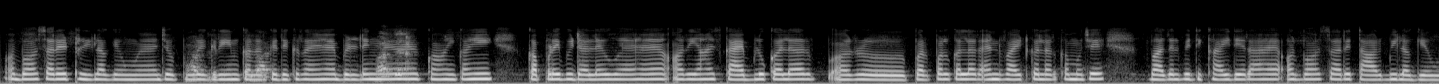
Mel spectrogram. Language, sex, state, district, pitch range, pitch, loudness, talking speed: Hindi, female, Bihar, Darbhanga, 230-240 Hz, 235 Hz, -15 LUFS, 205 wpm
